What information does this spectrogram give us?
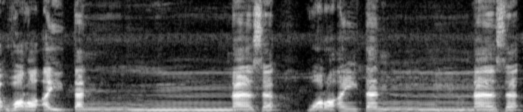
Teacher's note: تن، تا نون میں مل رہا ہے کیونکہ نون کے اوپر تشدید ہے، ہم نے آپ کو بتایا تھا نون یا میم کے اوپر اگر تشدید ہوتی ہے تو غنہ کر کر پڑھا جاتا ہے، تو پڑھا جائے گا ورأیت الناس، ورأیت الناس يدخلون فی دین اللہ.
